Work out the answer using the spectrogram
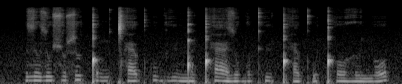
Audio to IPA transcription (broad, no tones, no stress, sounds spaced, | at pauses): z ɯ z u ɕ u ɬ ɯ ǃ ɯ ŋʷ ɯ ǀʰ æ kʷʰ ɯ ɡʱ y ŋ͡ǃ y ǃʰ æ z u ɡʷ e kʰ y ǃʰ æ kʷʼ e ǃʰ o ɦ ɯ ɲ o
